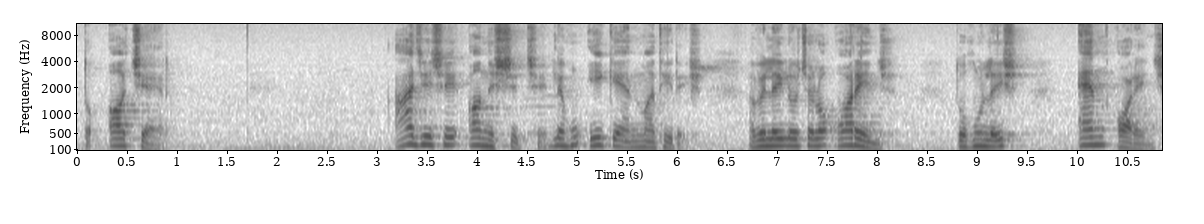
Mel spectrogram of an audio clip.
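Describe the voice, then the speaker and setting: A male English teacher with a Gujarati accent leads a beginner grammar lesson, patiently repeating words and checking that students understand. His voice is a little high, with a darkish tone.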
